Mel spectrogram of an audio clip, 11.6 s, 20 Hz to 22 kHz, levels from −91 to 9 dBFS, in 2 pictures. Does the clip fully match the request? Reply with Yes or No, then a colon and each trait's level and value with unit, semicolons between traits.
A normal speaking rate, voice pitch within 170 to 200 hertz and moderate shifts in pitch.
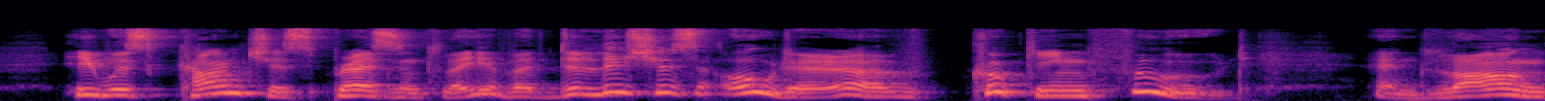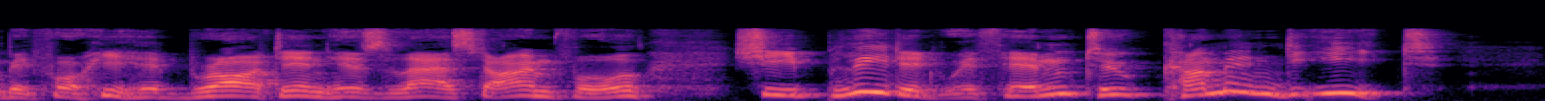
No: average, 150 wpm; high, 190 Hz; wide, 8.2 semitones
